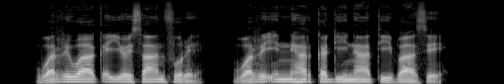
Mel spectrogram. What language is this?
Oromo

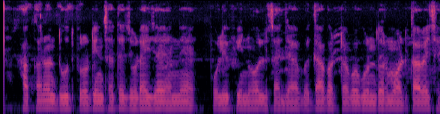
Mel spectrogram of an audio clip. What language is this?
Gujarati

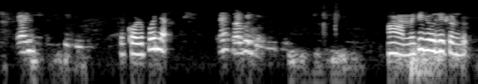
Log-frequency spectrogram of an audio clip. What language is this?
Malayalam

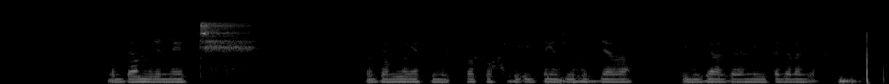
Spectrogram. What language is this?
Kinyarwanda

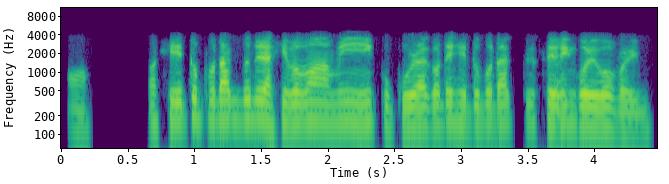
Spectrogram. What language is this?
Assamese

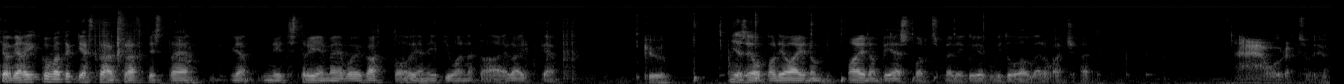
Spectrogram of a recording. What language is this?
Finnish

